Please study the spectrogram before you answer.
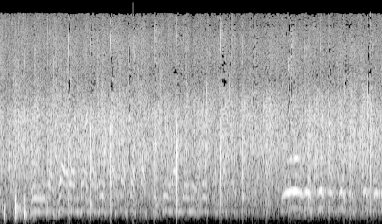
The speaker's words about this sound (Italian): Penso che questo applauso che abbiamo fatto alla fine venga proprio dal Signore. Facciamolo ancora, applaudiamo al nostro Signore.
